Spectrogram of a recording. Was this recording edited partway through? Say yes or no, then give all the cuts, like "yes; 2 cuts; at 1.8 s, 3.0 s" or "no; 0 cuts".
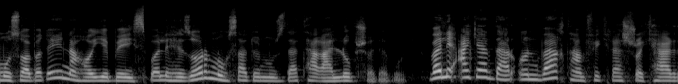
yes; 1 cut; at 4.2 s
